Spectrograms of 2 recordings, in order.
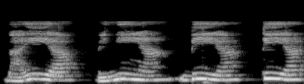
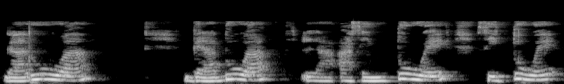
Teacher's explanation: la vocal abierta y la vocal cerrada, en este caso, se han separado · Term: hiato acentual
